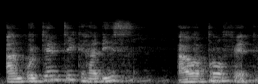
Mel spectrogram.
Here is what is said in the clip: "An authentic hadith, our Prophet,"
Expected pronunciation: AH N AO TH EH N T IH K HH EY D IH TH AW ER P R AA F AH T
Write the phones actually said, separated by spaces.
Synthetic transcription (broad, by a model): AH N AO T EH N T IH K HH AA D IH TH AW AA P R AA F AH T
